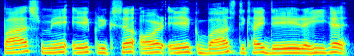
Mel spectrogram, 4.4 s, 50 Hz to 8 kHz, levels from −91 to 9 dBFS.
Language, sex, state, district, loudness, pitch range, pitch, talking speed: Hindi, male, Assam, Kamrup Metropolitan, -14 LUFS, 175-200 Hz, 185 Hz, 150 wpm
